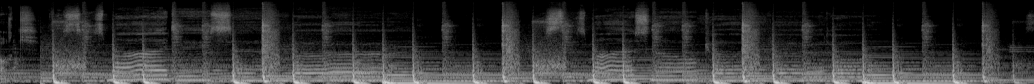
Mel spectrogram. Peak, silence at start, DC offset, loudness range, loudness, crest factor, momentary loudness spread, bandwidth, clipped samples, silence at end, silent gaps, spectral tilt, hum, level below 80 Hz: -8 dBFS; 0 s; under 0.1%; 1 LU; -24 LUFS; 14 dB; 7 LU; over 20 kHz; under 0.1%; 0 s; none; -6 dB/octave; none; -26 dBFS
